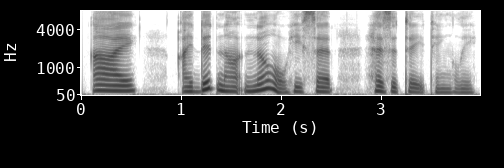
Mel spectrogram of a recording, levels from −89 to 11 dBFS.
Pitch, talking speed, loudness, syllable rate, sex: 170 Hz, 105 wpm, -18 LUFS, 4.0 syllables/s, female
